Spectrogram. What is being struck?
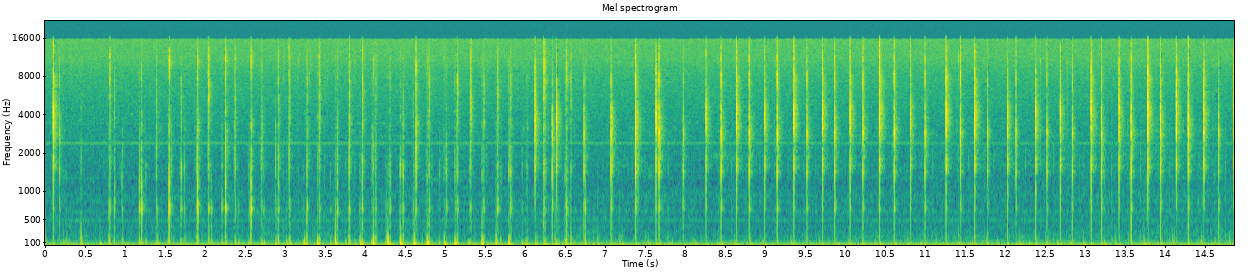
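Plastic game controller.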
